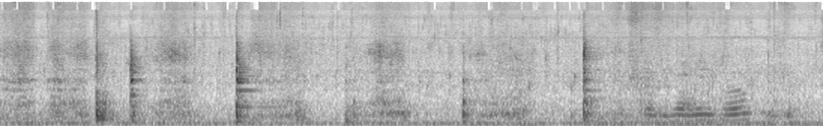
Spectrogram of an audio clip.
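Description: Masala for chicken biryani is stirred and fried in a pan, giving a faint sizzle broken by several sharp scrapes and clanks of the spoon against the pot at irregular intervals.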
